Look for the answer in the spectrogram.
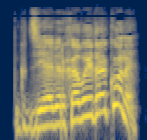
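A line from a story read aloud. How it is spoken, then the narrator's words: Irritated roar. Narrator (Russian): раздраженно взревел Плевак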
